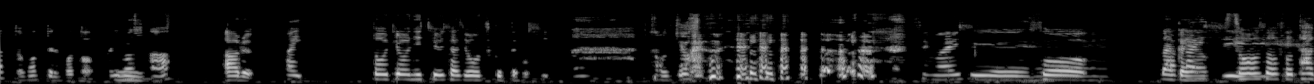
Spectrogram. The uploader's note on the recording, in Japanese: 初の対面収録！なぜか音がキンキンしていたり声が聞こえにくかったりと音質が最悪でございます！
